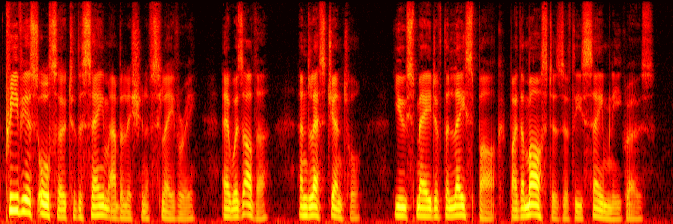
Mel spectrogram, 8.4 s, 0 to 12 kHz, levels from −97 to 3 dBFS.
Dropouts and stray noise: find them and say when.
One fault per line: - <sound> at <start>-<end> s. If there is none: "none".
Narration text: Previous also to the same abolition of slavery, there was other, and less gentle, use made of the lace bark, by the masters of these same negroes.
none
